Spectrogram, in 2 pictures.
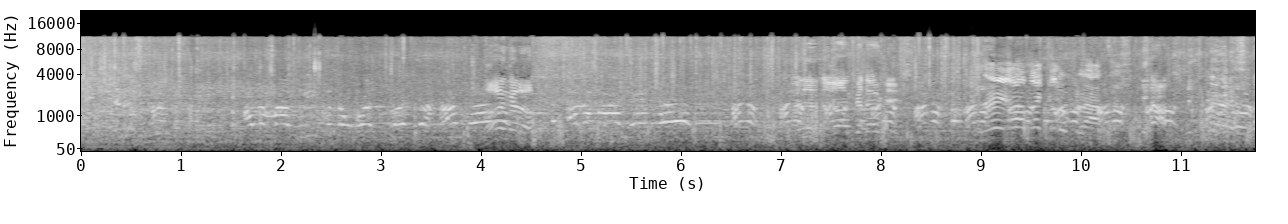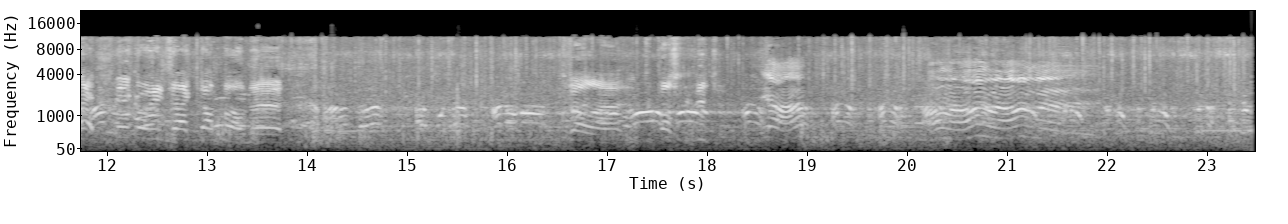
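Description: A middle-aged man talks loudly and with animation close by.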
